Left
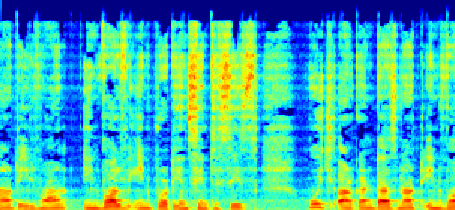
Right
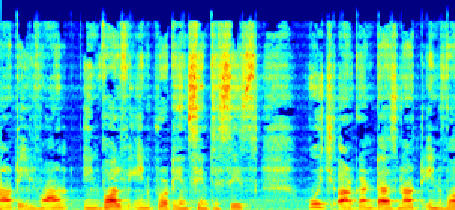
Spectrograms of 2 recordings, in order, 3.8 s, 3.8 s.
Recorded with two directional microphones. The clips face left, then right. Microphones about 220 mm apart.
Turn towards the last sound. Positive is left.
turn(degrees=40)  # may be behind; listen again after turning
